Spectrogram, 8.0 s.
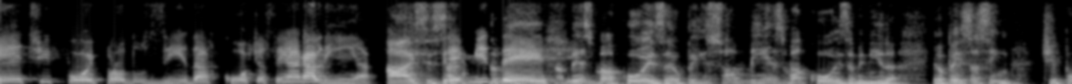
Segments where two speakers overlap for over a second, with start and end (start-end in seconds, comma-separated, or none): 3.2-4.5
